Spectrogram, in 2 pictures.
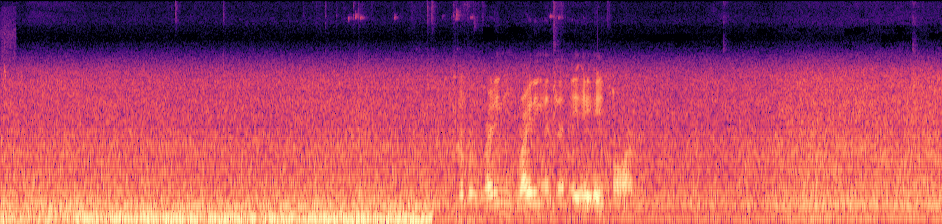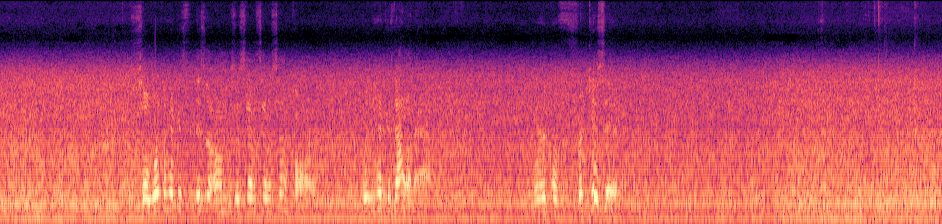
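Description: A bus engine rumbles and hums steadily from inside the bus.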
